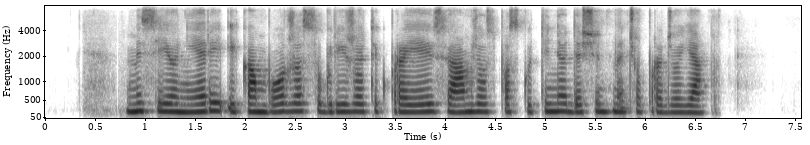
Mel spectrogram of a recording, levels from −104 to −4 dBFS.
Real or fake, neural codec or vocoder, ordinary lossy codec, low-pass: real; none; Opus, 32 kbps; 7.2 kHz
